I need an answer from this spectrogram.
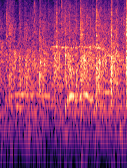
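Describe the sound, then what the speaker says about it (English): Audience applause at a high school sports hall of fame banquet, a steady round of clapping with a few murmured voices mixed in. "He deserves some applause."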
